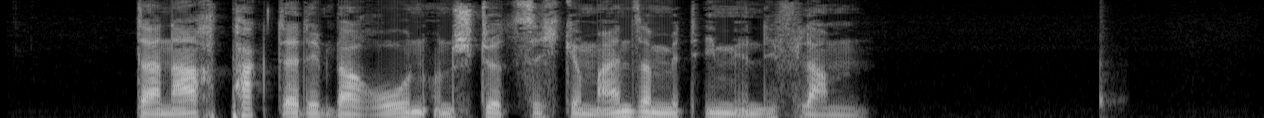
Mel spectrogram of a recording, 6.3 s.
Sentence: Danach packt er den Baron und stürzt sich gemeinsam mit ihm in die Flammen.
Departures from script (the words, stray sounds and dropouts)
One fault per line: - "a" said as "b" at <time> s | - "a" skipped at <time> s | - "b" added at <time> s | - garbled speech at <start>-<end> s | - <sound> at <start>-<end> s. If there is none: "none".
- thud at 5.5-5.7 s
